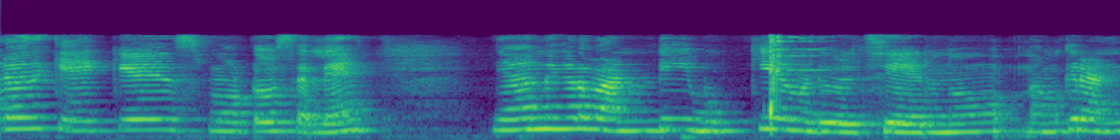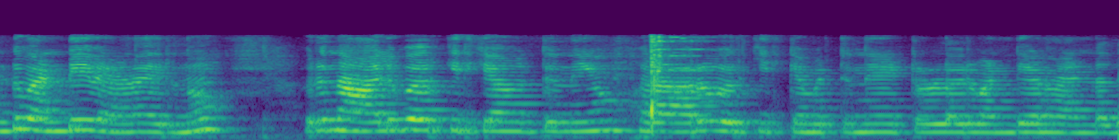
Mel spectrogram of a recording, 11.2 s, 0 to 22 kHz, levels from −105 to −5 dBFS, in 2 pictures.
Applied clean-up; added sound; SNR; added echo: none; Shatter; 8 dB; reverberation time 0.3 s.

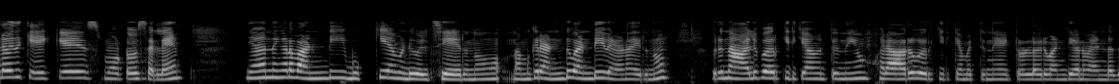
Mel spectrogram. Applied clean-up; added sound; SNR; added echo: none; none; none; none.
